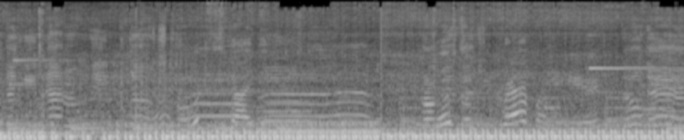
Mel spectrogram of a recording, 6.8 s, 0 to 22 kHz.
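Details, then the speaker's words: Ford Mustang Coyote V8 with 19 PCM codes, misfire on every cylinder plus camshaft position sensor codes: lumpy, uneven stumbling beat from an engine misfiring on all cylinders. "Okay, every cylinder is misfiring. Every one."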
